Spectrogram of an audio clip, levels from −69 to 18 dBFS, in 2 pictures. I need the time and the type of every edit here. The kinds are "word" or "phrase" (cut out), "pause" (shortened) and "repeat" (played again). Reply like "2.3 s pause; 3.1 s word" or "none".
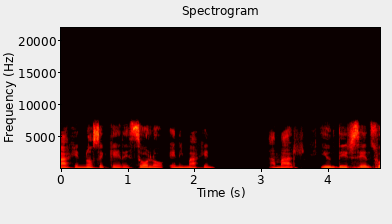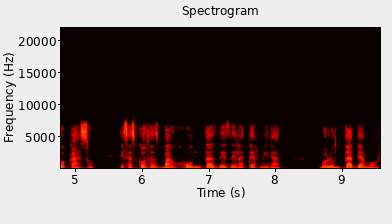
none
